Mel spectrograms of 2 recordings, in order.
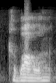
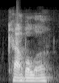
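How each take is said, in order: First: The stress is on the second syllable. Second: The stress is on the first syllable. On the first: "with the accent on each of them" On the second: "with the accent on each of them"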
